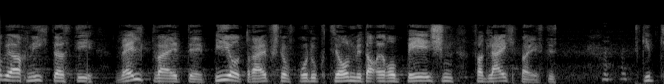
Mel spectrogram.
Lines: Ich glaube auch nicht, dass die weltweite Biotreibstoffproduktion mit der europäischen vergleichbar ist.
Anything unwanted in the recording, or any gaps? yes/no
yes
